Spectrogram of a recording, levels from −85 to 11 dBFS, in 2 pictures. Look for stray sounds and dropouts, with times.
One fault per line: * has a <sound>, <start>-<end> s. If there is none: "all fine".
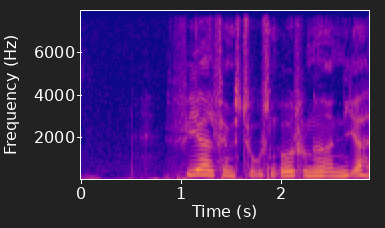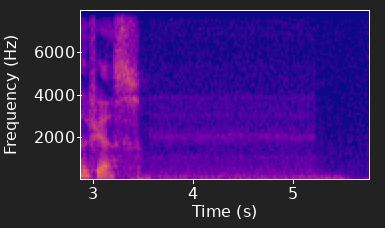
all fine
